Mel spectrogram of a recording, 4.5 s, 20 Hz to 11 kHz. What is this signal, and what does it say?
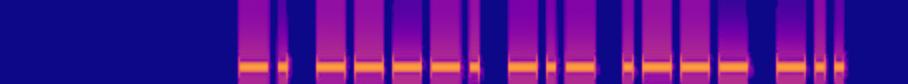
Morse code, heard as a keyed tone, about 25 wpm, 700 Hz. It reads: N9KJD
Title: USA Call Signs - 5 Characters - 3x Character Spacing - 25wpm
